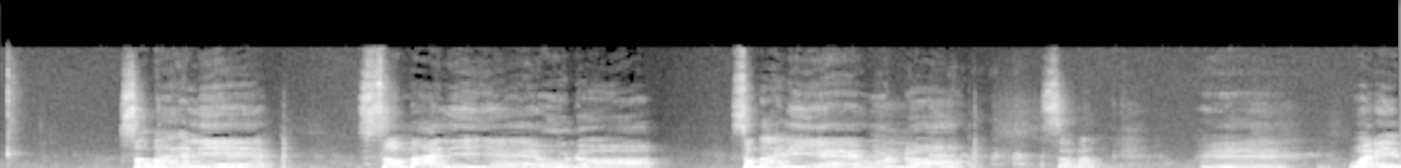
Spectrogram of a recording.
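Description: A young man sings loudly and off-key.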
